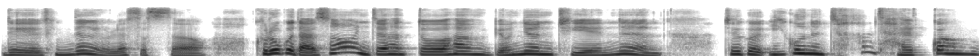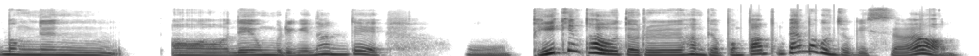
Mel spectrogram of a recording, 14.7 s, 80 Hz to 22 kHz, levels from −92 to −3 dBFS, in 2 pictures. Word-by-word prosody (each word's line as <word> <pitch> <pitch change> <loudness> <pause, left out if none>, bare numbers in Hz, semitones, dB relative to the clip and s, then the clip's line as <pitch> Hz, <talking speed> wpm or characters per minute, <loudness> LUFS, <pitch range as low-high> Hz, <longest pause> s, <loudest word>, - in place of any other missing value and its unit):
네 170 -3 -1
굉장히 200 +7 -1
놀랐었어요. 150 +1 -4 0.3
그러고 265 +2 +6
나서 275 - +3
이제 215 -4 +3
한 215 0 +3
또 200 -1 +4
한 215 -5 +2
몇 165 +3 0
년 220 -2 +4
뒤에는 165 - -1 0.5
제가 225 -3 +2
이거는 230 +3 +5
참 370 +10 -8
잘 175 - -3
까먹는 185 - -1 0.4
어 155 -1 -6
내용물이긴 165 -1 -5
한데 210 -3 -4 0.6
어 80 -2 -10 0.2
베이킹파우더를 220 - +2
한 205 -3 0
몇 155 -3 -6
번 160 +1 -6
빠 245 +4 -1
빼먹은 315 - -1
적이 155 -7 -9
있어요. 160 - -2
190 Hz, 255 characters per minute, -24 LUFS, 160-230 Hz, 0.6 s, 그러고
